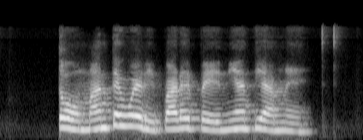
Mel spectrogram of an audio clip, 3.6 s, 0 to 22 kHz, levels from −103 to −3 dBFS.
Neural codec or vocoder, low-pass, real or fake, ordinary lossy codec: autoencoder, 48 kHz, 32 numbers a frame, DAC-VAE, trained on Japanese speech; 10.8 kHz; fake; Opus, 32 kbps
